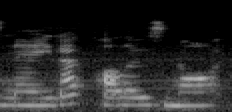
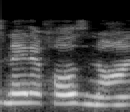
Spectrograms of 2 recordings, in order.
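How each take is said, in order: First: Soft and slow, knowing; quiet retort. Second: Louder, pointed correction; loud retort. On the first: Hamlet to Polonius, correcting him: soft, slow and knowing. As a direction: say it softly and slowly, as if to himself. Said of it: "Because Hamlet knows the story of Jephthah". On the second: Hamlet to Polonius, repeating the line: louder and pointed. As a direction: push it at him louder and firmly. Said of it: "he also knows that Polonius is using Ophelia". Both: Acted.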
